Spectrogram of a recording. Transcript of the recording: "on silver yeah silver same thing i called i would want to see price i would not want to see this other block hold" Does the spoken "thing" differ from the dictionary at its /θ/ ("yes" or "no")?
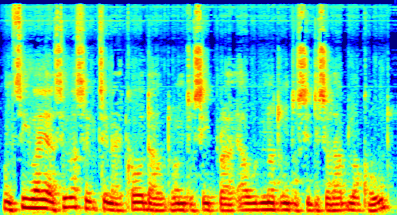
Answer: yes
